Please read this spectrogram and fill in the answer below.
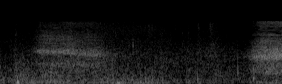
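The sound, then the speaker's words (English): A group of people takes a deep breath together: a soft, airy rush of inhaling that swells again near the end, faint and with no talk over it. “Now, I want everybody to take a really deep breath with me.”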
